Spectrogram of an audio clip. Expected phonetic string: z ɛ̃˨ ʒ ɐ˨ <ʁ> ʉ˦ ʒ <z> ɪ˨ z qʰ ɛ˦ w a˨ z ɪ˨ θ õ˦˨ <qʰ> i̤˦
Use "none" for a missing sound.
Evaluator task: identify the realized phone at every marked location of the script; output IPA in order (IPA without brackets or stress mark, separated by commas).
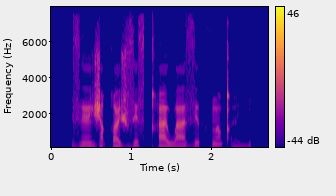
q, z, qʼ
